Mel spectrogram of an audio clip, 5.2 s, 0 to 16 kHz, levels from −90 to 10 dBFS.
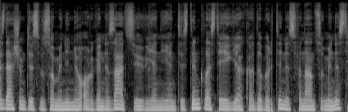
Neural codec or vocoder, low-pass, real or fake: vocoder, 44.1 kHz, 128 mel bands, Pupu-Vocoder; 14.4 kHz; fake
